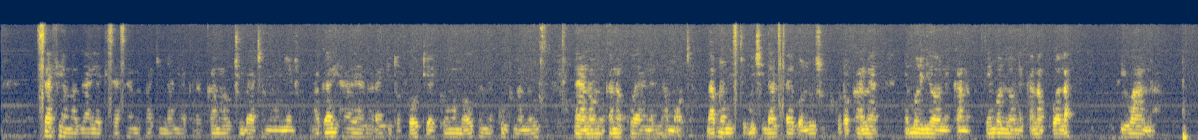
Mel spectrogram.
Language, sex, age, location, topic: Swahili, male, 18-24, Mombasa, finance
